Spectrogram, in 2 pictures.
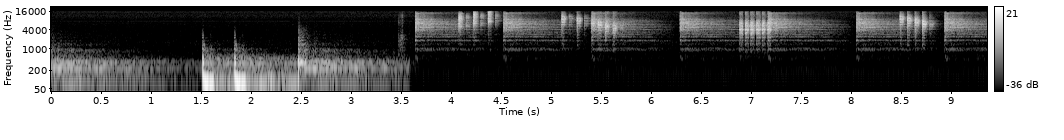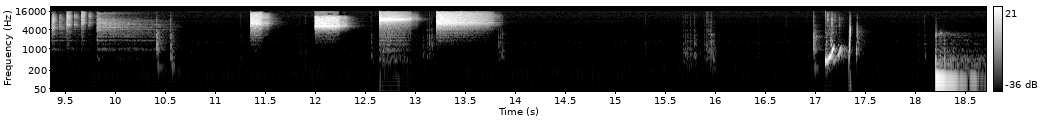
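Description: Drum samples from an R&B drum kit previewed one after another on an MPC: a drum loop with heavy kick hits for the first few seconds, then a run of ringing cymbal-like hits, then a few short hi-hat hits with gaps between them, and a single percussion hit near the end.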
